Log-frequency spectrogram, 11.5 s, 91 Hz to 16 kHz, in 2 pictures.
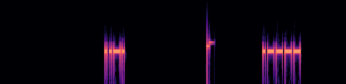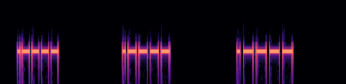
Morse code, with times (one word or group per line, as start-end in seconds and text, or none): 1.8-2.1 F
4.4-10.6 1111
